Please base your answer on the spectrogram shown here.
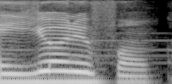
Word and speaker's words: uniform: For example, a uniform, a unit, a user. Use a, not an, is used because the vowel u is in these words is pronounced like the word you.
